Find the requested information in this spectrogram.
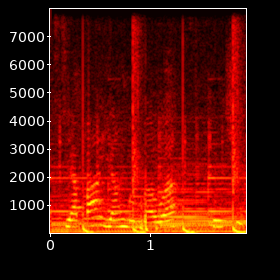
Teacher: pola intonasi pada kalimat ini itu turun di akhir karena kata tanya sudah ditanyakan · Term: kalimat tanya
